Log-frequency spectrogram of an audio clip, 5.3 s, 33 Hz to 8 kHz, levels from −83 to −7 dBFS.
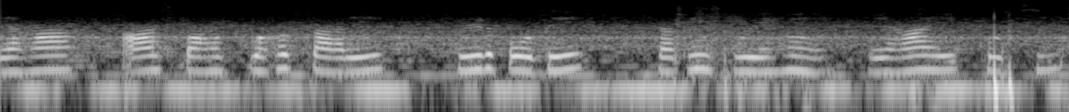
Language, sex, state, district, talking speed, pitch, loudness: Hindi, female, Bihar, East Champaran, 155 wpm, 245 Hz, -26 LUFS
